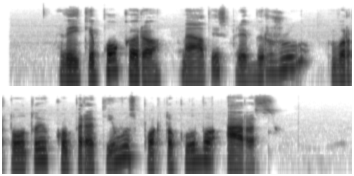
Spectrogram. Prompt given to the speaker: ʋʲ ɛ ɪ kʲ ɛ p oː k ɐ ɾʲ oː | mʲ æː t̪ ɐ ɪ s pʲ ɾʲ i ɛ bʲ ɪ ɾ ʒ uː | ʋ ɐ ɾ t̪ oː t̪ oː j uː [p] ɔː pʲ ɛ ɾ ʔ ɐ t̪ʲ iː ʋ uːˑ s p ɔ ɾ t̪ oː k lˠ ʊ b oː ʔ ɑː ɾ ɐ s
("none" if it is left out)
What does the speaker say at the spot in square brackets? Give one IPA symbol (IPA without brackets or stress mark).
k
